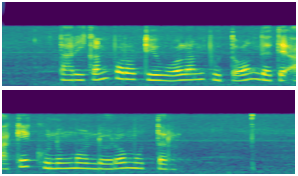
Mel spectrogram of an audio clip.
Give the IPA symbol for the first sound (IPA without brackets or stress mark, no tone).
t̪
